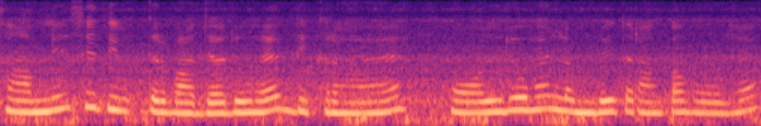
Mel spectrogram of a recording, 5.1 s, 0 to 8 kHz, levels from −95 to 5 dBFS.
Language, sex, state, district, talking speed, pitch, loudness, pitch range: Hindi, female, Punjab, Pathankot, 200 wpm, 235 Hz, -12 LUFS, 225-265 Hz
